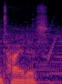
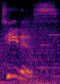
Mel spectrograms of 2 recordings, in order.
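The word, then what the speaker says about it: Tidus: TUS come on Jessica you know how to pronounce his name now stop it there's nothing wrong with saying Titus you're you're in good company I may be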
